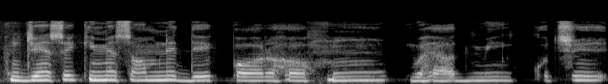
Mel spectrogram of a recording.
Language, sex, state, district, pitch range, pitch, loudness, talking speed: Hindi, male, Madhya Pradesh, Katni, 175-195 Hz, 185 Hz, -17 LUFS, 110 wpm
